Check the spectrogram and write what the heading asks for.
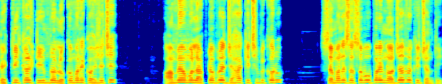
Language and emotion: Odia, fearful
